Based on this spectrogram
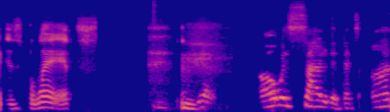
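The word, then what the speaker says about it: Blitzø: You going into the Blitzo? His name is Blitz. Yeah, always cited. That's on his back quote. His name is Blitz. The O is silent.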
